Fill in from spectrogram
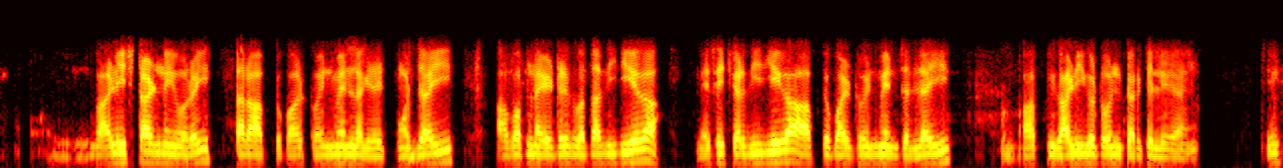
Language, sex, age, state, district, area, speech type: Hindi, male, 18-30, Madhya Pradesh, Hoshangabad, urban, conversation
